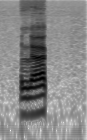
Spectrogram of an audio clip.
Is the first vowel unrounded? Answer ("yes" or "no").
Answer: yes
